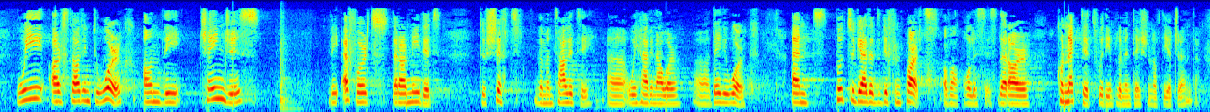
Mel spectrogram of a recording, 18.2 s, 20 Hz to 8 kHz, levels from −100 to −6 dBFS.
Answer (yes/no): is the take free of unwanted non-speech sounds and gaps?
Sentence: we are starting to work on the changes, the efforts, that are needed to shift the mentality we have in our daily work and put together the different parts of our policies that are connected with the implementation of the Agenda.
no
